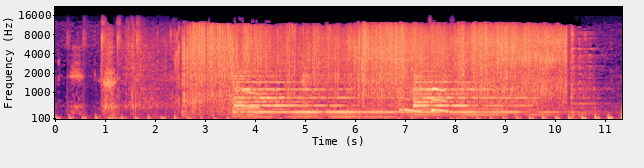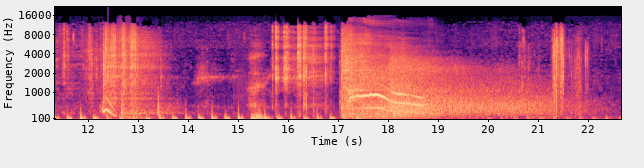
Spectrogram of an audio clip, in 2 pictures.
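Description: Comedy-sketch soundtrack of a hangover: a rapid, even heartbeat thumping all through, under exaggeratedly loud kitchen noises. There is a long hissing rush with held tones over it, a falling whoosh, a burst of sharp clicks, then another loud rush that fades away, everyday sounds blown up to show how painful they are to a hungover ear.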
